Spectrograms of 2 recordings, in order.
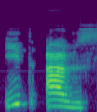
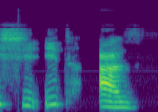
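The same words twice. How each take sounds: First: It haves with a loud S at the end; wrong form. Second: It has said slowly and loud; correct form. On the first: Teacher showing the mistake students make. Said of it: "c'est faux". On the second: Teacher giving the correct form to students. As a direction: stretch out has, slow and firm. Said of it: "C'est he". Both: Shown as a demonstration.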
